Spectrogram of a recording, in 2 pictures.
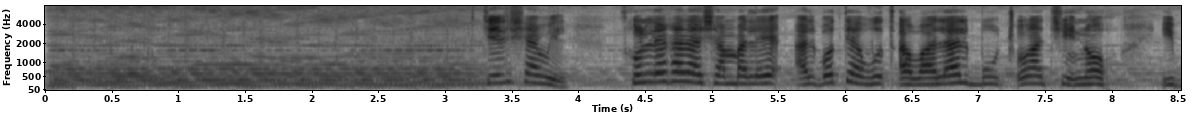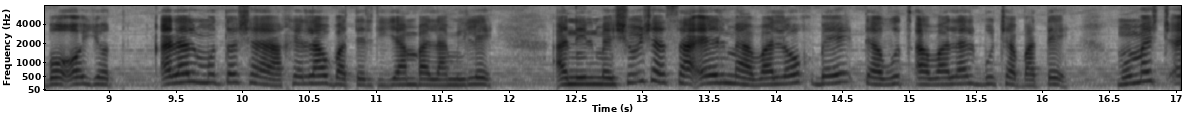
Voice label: TSOTSIL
